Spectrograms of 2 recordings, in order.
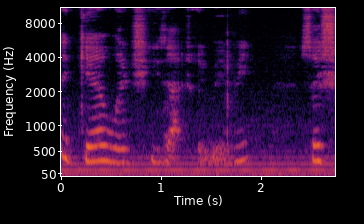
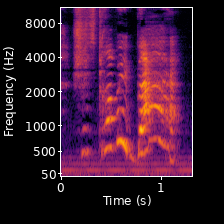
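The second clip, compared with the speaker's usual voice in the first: high, loud panicky warning; alarmed cry; 12 semitones higher, 13 dB louder than usual. Real, not acted. Watcher warns player that she's coming back, alarmed cry. Warns that creepy figure is returning.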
